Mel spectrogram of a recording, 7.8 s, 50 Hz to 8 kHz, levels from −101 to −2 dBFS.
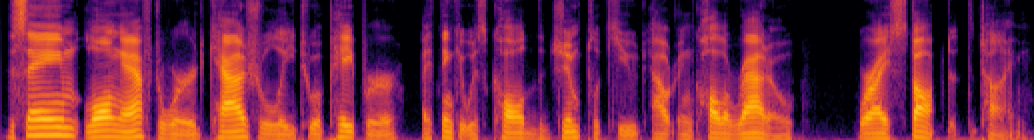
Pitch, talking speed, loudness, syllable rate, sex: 100 Hz, 170 wpm, -22 LUFS, 5.1 syllables/s, male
